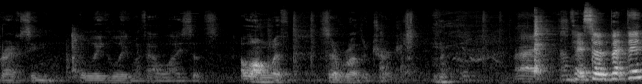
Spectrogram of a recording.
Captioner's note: laughs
